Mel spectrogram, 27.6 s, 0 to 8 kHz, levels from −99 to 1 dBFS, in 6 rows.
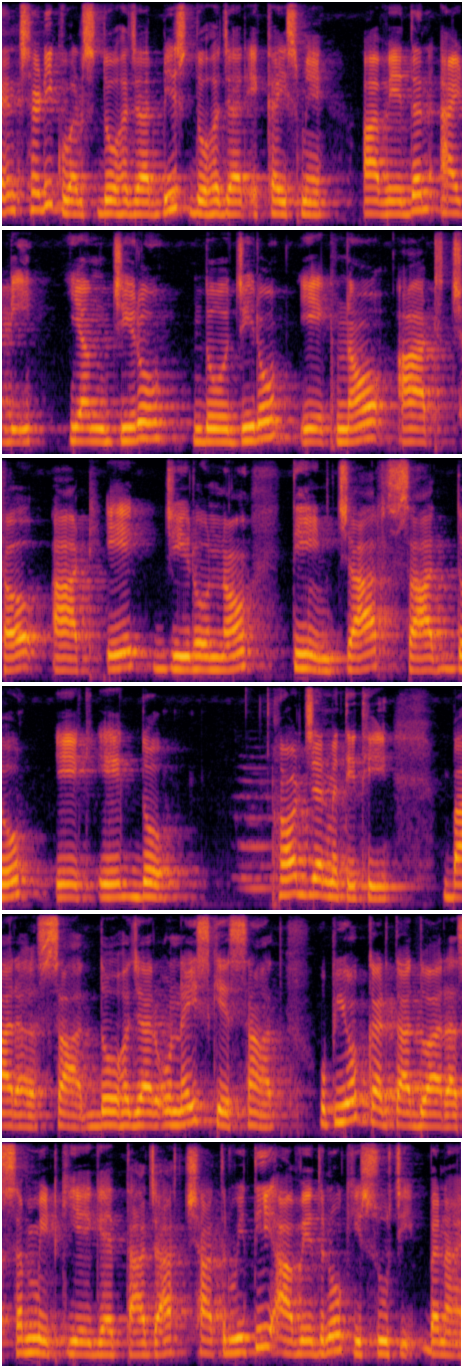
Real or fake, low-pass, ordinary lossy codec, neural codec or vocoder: real; none; none; none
